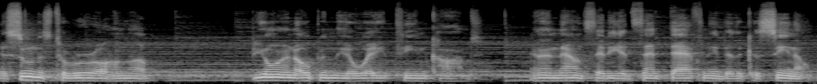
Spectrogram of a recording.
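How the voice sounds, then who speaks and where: A man's voice: lowish voice, level tone, measured pace. A man narrating a scripted radio drama as its storyteller. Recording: music behind the voice.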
